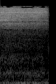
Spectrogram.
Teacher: And you know how we need that narrowing of the tip of the tongue to make that nice S, right? And we want that single stream of air to come through to produce that S sound that makes that nice fricative sound, right?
